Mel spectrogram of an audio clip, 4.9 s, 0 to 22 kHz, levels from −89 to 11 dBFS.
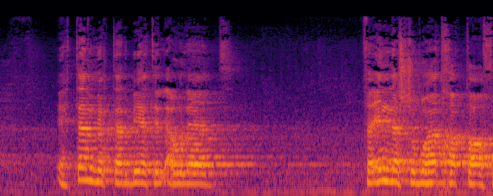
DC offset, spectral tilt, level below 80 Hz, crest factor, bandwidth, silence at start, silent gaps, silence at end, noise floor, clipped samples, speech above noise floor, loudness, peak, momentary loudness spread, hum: under 0.1%; -4.5 dB/octave; -42 dBFS; 14 dB; 16.5 kHz; 0 s; none; 0 s; -37 dBFS; under 0.1%; 24 dB; -14 LUFS; 0 dBFS; 23 LU; none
